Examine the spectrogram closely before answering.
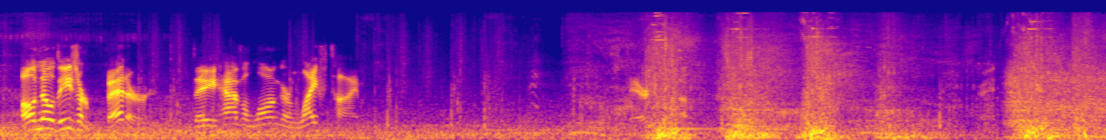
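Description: Footsteps run over a hard floor.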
